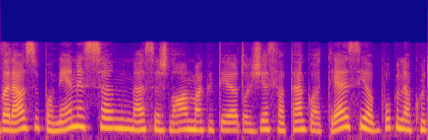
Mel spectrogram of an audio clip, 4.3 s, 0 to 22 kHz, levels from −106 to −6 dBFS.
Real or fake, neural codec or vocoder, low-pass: fake; codec, 16 kHz, 0.5 kbps, X-Codec, HuBERT features, trained on balanced general audio; 7.2 kHz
